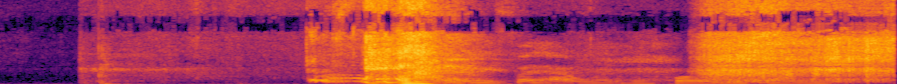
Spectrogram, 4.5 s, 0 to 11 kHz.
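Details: Black woman with a repeated sneezing fit, tagged as allergic rhinitis, edited into a looped 8½-minute clip: a snort and sharp sneezing bursts, then a short voiced exclamation, amid throat clearing.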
